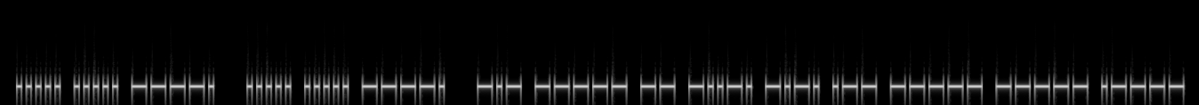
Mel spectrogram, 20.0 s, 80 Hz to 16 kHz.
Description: Morse code, heard as a keyed tone, about 14 wpm, 650 Hz. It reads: 559 559 K0M/CW001
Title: SOTA QSO Practice 15wpm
